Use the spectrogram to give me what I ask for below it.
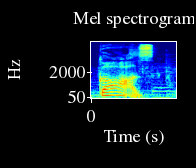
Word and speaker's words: gauze: 虽然这个单词看起来很难念的样子，但其实呢只有一个音节，读作 gauze。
